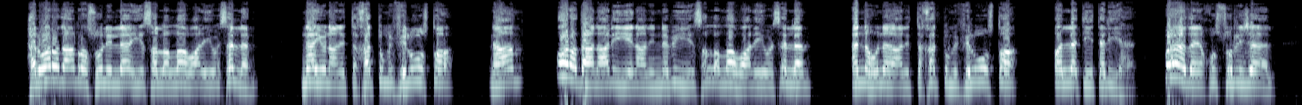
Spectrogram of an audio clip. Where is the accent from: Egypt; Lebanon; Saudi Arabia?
Egypt; بلادنا مصر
